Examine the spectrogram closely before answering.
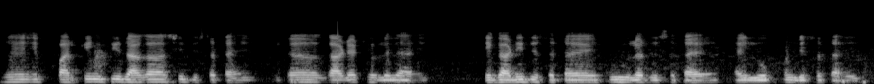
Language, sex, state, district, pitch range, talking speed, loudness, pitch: Marathi, male, Goa, North and South Goa, 100-110 Hz, 165 wpm, -21 LUFS, 105 Hz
